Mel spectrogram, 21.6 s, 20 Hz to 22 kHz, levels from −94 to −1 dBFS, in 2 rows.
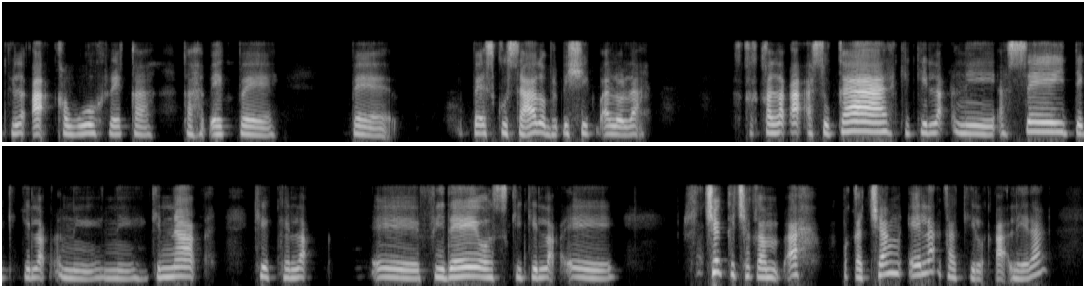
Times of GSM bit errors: none

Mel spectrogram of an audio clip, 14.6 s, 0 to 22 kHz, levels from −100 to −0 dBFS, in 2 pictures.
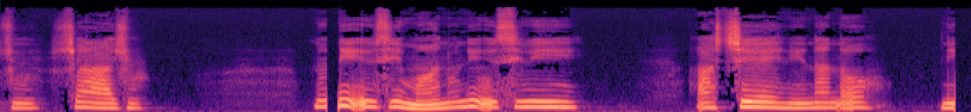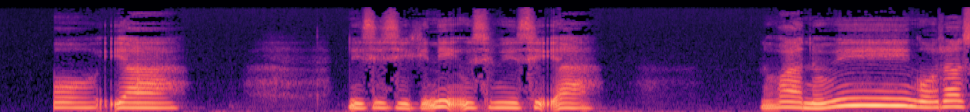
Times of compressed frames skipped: none

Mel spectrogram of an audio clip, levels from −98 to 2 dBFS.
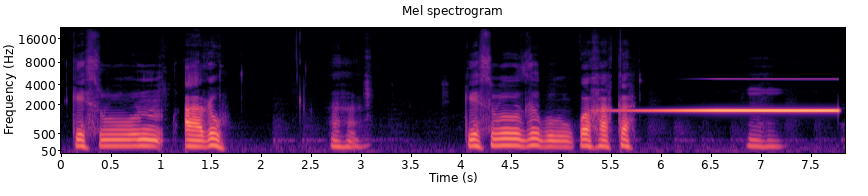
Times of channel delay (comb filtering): none

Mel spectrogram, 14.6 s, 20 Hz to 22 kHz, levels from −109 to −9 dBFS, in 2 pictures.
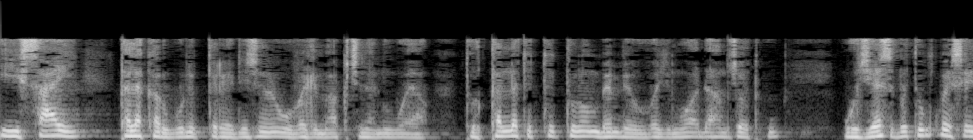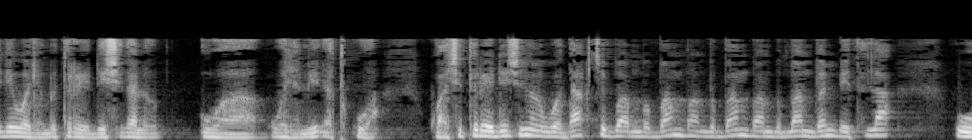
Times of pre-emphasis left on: none

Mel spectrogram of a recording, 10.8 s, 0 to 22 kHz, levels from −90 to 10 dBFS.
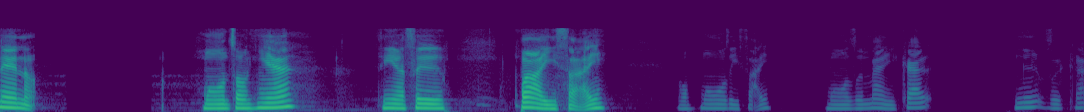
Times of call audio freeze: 0.66-1.54

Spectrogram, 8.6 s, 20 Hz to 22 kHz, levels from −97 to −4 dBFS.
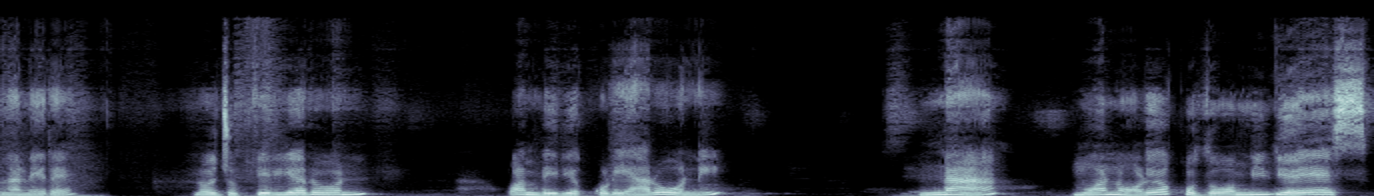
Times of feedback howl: none

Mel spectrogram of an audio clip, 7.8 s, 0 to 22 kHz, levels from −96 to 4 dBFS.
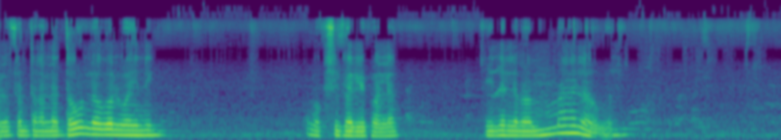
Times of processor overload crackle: none

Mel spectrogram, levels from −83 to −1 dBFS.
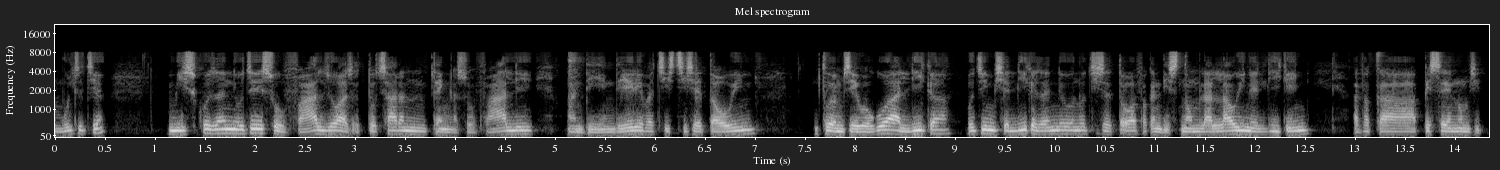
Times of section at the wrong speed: none

